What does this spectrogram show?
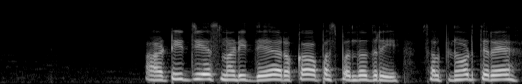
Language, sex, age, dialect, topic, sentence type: Kannada, female, 41-45, Dharwad Kannada, banking, question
